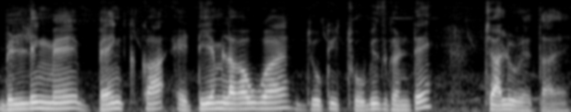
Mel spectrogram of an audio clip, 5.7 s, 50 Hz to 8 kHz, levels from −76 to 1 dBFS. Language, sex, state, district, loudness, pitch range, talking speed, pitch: Hindi, male, Bihar, Bhagalpur, -16 LUFS, 120-150 Hz, 155 wpm, 140 Hz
